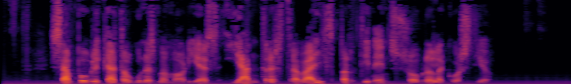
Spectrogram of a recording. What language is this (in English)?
Catalan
